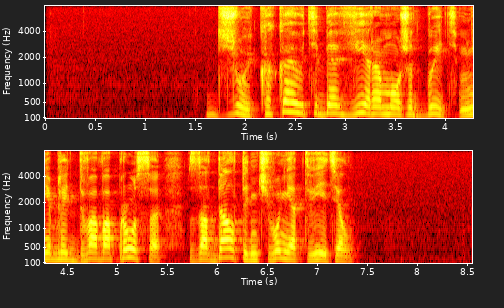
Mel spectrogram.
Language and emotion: Russian, angry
